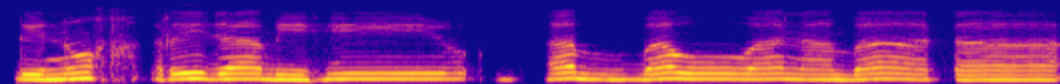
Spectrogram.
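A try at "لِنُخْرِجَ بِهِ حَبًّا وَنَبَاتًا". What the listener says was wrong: Linukhrija bihi habban, ha dimaksimalkan lagi. Habban wa nabata.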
